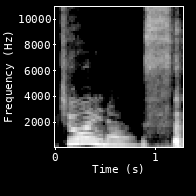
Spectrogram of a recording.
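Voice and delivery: high, drawn-out spooky invitation; mock-eerie, high-pitched beckoning; Evil Dead line. Co-host beckoning a chat viewer to join, playful horror-film voice. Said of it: "that's an Evil Dead Two line".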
